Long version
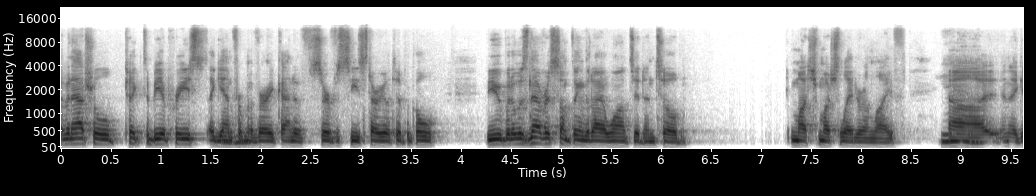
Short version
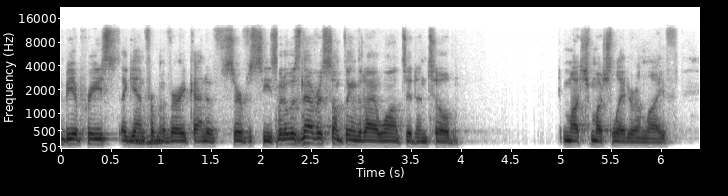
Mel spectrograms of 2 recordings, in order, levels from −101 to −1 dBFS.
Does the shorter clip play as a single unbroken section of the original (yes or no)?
no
